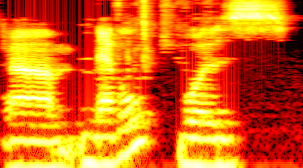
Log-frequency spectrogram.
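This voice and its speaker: A man with a middling pitch and a gravelly, husky voice hosts a book discussion. He moves between reading aloud and casual chat, with informal, loosely strung phrasing. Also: slow pace, a bit bright, soft background music. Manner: hesitant, informal phrasing with frequent "like" and "sort of". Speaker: book discussion host and reader.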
